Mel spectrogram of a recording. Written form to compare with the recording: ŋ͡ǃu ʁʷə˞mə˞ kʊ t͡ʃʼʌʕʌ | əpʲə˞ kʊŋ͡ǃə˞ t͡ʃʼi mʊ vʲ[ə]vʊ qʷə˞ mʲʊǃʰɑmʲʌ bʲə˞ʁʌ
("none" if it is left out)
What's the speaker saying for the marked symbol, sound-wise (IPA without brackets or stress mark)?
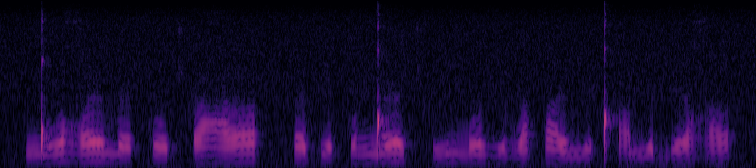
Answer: ə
